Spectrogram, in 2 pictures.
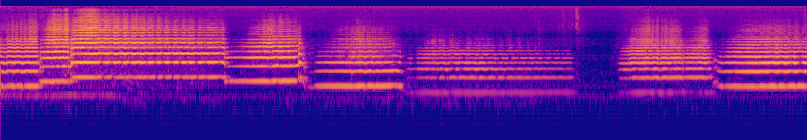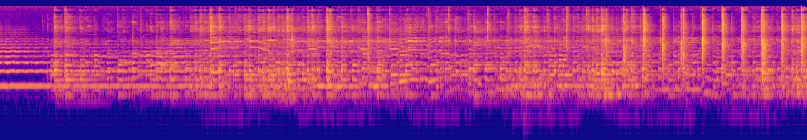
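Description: A trumpet plays a slow, somber solo melody in long held notes with short pauses between them. About halfway through, a string band with banjo and fiddle comes in with quick plucked strumming and the tune picks up.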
